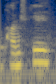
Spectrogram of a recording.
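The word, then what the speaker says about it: Ponschke: Please uh state your name and spell it for the record. My name is Punchky.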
